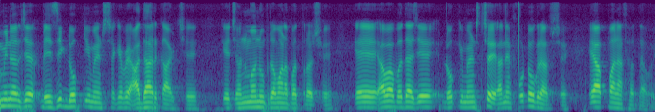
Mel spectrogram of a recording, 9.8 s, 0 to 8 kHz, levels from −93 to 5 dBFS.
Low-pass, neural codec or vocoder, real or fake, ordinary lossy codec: 7.2 kHz; none; real; none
